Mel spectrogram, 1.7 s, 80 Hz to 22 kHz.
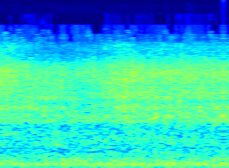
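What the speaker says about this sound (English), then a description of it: "AT-7C built by Beechcraft" A Beechcraft AT-7C, a World War II twin-engine plane at an air show, gives a short, steady, loud engine drone with a broad rumbling roar and no talking.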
